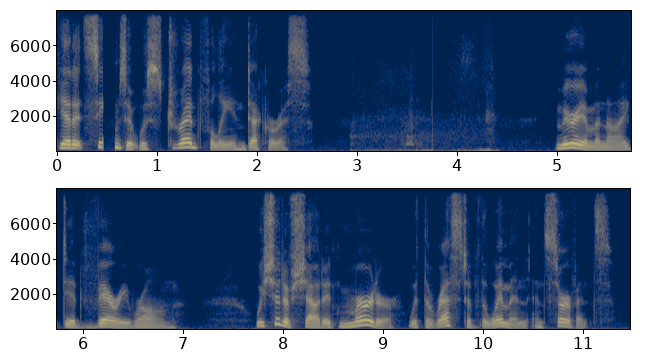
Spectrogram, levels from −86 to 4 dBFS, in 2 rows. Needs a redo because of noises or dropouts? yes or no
yes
